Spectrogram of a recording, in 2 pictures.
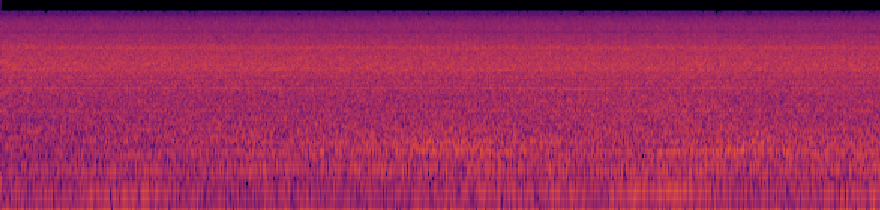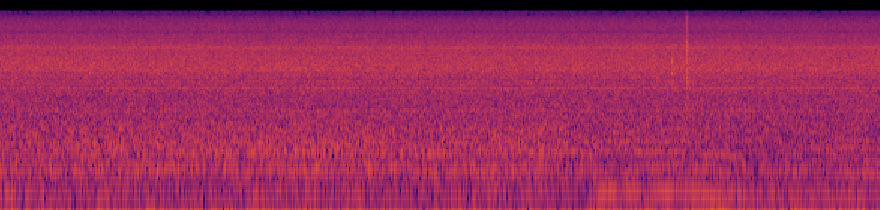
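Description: A propeller engine drones steadily close by.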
